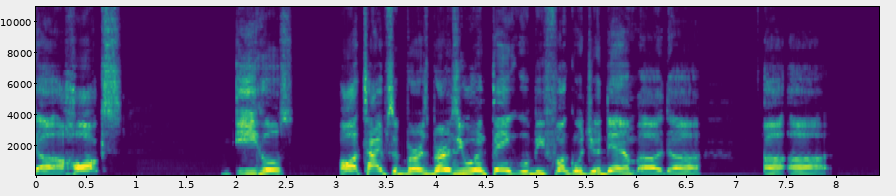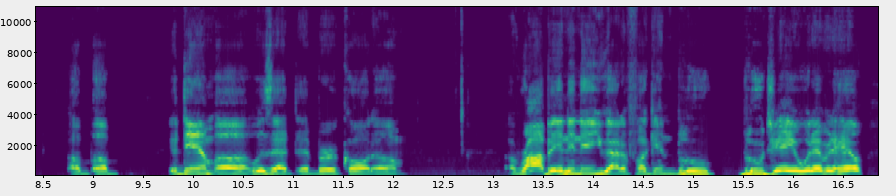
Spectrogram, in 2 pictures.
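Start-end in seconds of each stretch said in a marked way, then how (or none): none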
